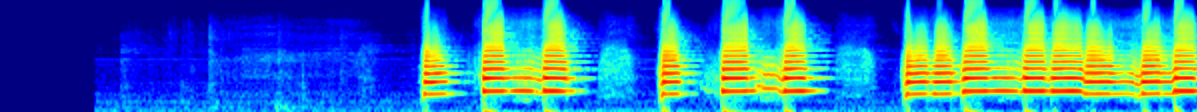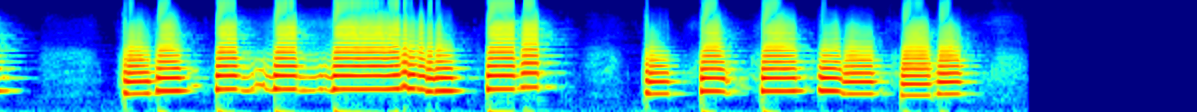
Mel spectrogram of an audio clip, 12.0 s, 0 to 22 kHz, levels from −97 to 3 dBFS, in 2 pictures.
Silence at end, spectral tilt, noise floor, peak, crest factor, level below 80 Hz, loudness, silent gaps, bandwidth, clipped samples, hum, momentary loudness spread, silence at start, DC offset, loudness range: 1.15 s; 3 dB/octave; -68 dBFS; 0 dBFS; 16 dB; -56 dBFS; -13 LUFS; none; over 20 kHz; 0.5%; none; 7 LU; 2.1 s; under 0.1%; 4 LU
